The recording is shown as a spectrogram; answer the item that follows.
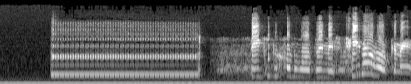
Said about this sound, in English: It says dialing. Make sure it's on speaker. It's not. Now it is.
